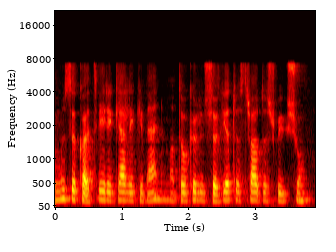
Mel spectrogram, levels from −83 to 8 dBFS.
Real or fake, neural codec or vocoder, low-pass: fake; codec, 16 kHz, 0.7 kbps, FocalCodec; 7.2 kHz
